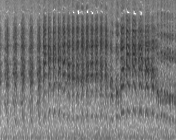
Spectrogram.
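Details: A Laughing Kookaburra, native to Australia, perched in trees on Fraser Island, gives its territorial call: a rapid run of harsh, cackling notes, several each second, swelling into a loud rolling laugh that rises in pitch near the end.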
